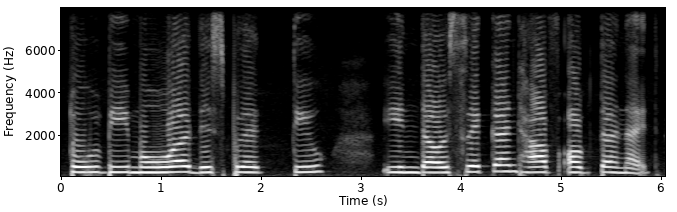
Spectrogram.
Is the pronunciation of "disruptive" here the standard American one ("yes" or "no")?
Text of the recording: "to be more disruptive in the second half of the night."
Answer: no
